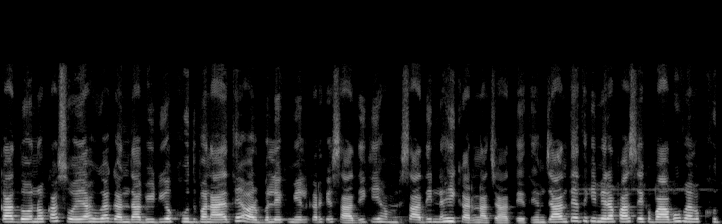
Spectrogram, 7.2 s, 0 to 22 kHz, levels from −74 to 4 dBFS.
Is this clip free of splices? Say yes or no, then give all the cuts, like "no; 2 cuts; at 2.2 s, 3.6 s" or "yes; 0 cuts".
yes; 0 cuts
